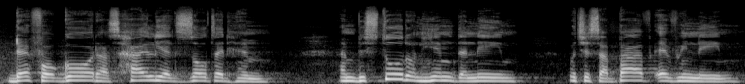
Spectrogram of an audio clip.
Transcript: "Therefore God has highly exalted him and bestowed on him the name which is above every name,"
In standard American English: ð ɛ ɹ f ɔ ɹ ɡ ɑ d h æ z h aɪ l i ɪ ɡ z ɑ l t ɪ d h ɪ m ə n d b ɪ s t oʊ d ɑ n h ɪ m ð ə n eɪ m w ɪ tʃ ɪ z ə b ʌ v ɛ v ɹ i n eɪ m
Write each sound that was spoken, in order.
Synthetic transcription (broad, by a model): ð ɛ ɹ f ɔ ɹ ɡ ɑ d h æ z h aɪ l i ɪ ɡ z ɑ l t ɪ d h ɪ m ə n b ɪ s t oʊ d ɑ n h ɪ m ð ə n eɪ m w ɪ tʃ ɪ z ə b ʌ v ɛ v ɹ i n eɪ m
